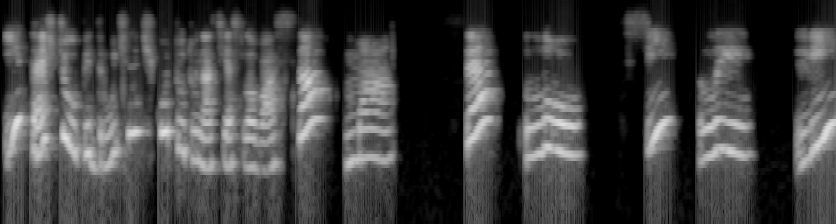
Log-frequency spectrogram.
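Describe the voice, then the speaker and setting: Brief: Ukrainian woman, first-grade teacher, high and animated, sing-song syllable drills, muffled lo-fi recording. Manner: slow, sing-song syllable-by-syllable reading with frequent "так?" checks; affectionate praise of pupils. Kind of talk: remote reading lesson for young children.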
